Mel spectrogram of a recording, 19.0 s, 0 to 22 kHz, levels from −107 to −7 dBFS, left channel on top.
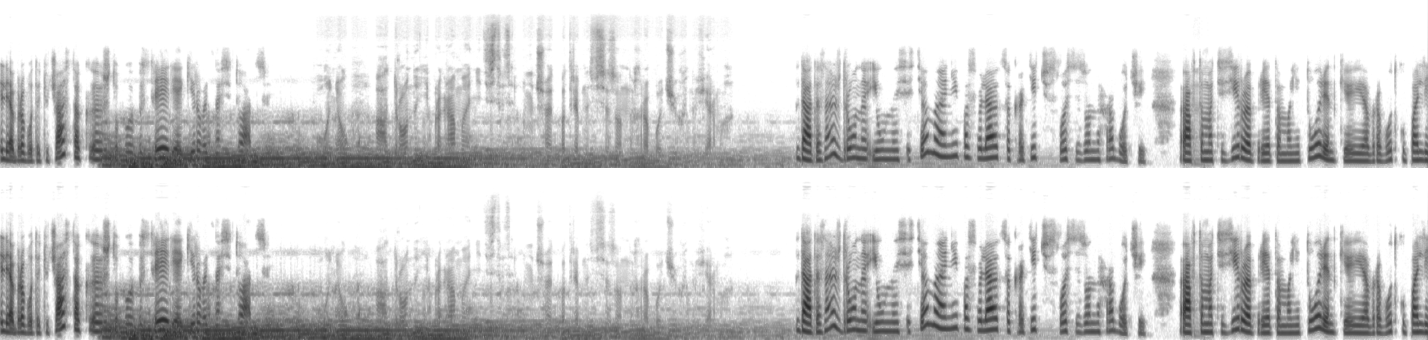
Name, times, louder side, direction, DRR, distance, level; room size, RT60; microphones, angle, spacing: voice 1, 0.0-3.7 10.6-19.0, right 3 dB, 30° right, 0.6 m, -36 dB
sound 1, 1.3-10.7 11.0-11.1 11.4-11.7, right 2 dB, 55° right, 0.9 m, -35 dB
voice 2, 4.2-9.8 15.9-16.0, left 3 dB, 75° left, 3.0 m, -56 dB
head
